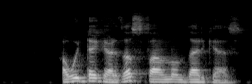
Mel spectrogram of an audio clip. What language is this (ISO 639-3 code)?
kab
